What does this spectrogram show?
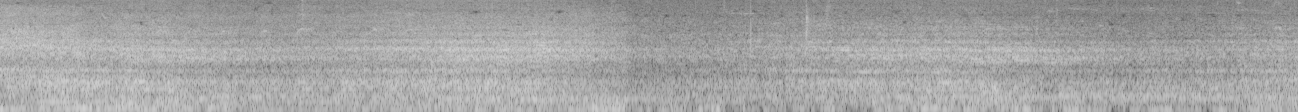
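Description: DB Regio double-deck regional train rolling past at close range: steady rumble and rattle of its wheels running on the rails.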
